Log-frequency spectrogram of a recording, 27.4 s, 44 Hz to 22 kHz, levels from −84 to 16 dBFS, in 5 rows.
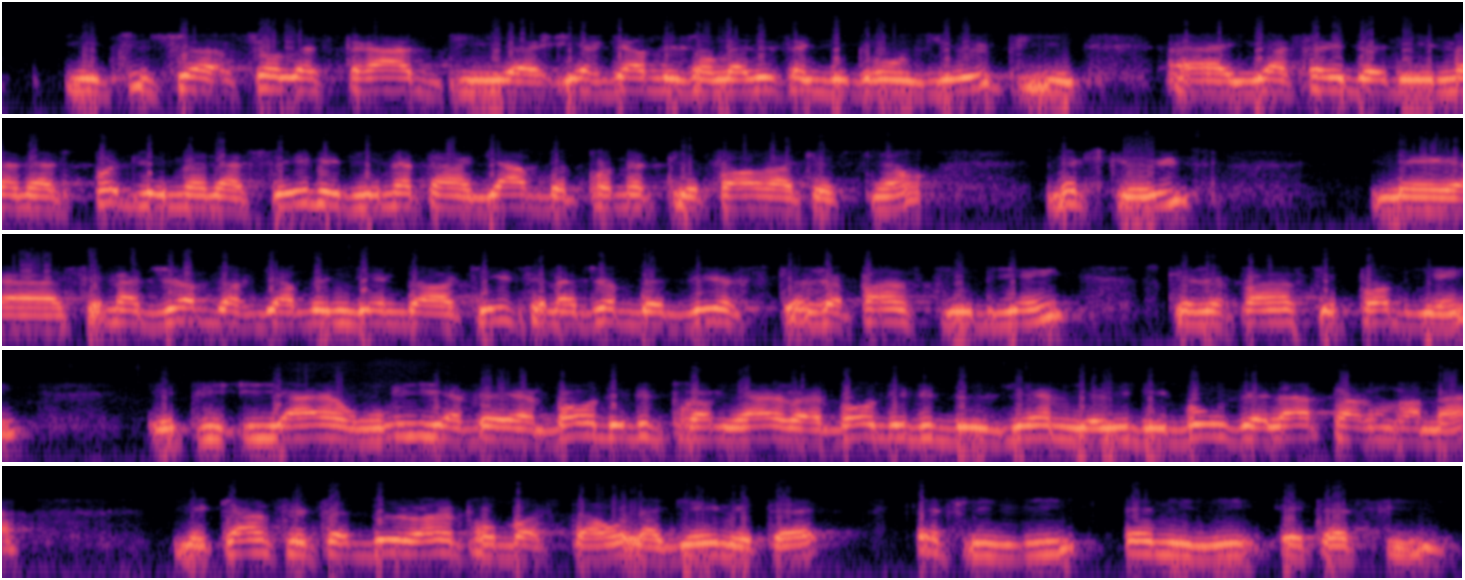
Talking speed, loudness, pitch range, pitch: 245 wpm, -18 LUFS, 150-175 Hz, 160 Hz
